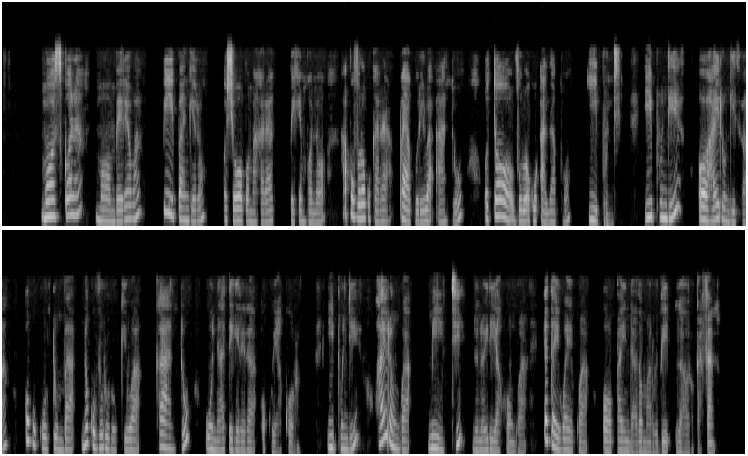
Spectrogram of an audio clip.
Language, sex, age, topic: Oshiwambo, female, 25-35, finance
